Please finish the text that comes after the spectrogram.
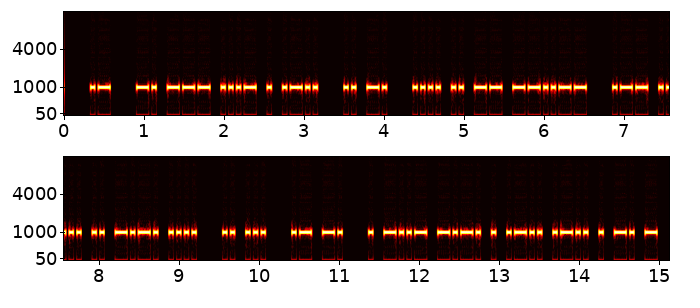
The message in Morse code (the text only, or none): A NOVEL IN HIM, WHICH IS AN EXCELLENT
